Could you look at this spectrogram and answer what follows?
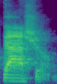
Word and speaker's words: Bassham: Today we have Lanny Bassham, or I think it's pronounced Bassham, Yes.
